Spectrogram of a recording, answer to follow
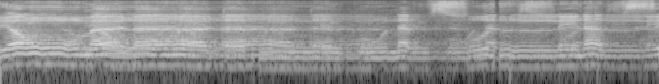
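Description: A man reciting the Quran in the melodic tajwid style, amplified through a microphone. He starts suddenly after a pause and draws out long, wavering, ornamented notes.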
